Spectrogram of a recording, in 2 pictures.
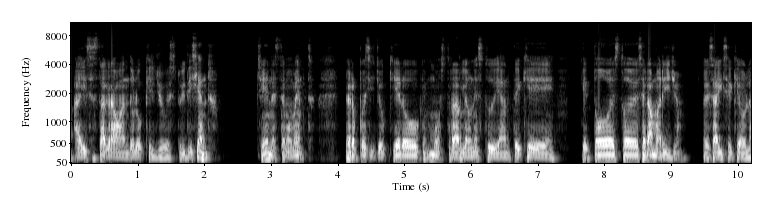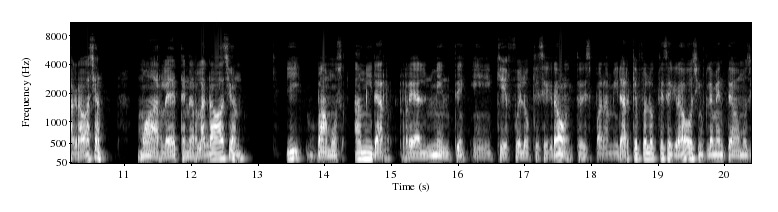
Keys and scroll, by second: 4.5 Escape, 16.2 super+g, 18.1 ctrl+2, 19.2 ctrl+2.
